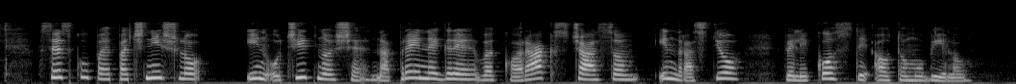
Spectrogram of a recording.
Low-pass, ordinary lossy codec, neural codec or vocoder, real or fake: 7.2 kHz; MP3, 48 kbps; none; real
